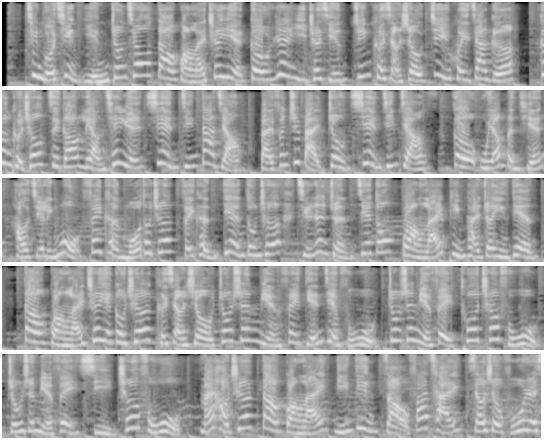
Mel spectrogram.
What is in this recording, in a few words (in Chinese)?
女声庆国庆迎中秋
